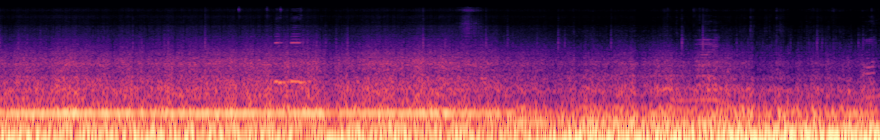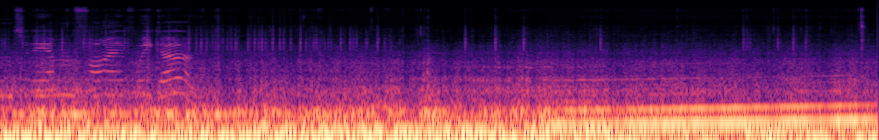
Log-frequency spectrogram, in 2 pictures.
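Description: Tyres roar on a road.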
